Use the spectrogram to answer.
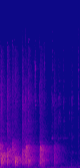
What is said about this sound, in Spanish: ¿Le puede dar un aplauso fuerte al Señor? Pero un aplauso fuerte, como si usted entendiera algo. Vamos, dale ese aplauso fuerte una vez más.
